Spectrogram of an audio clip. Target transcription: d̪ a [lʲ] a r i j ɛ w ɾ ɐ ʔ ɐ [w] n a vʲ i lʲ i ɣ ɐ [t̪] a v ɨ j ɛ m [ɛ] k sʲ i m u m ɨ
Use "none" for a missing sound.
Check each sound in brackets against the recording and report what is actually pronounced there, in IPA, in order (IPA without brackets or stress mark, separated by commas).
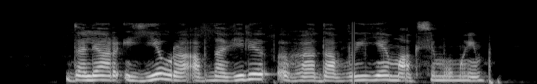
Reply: lʲ, b, d̪, a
